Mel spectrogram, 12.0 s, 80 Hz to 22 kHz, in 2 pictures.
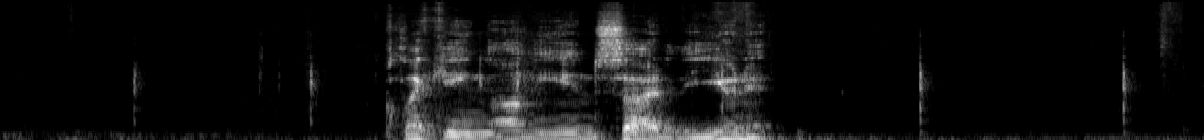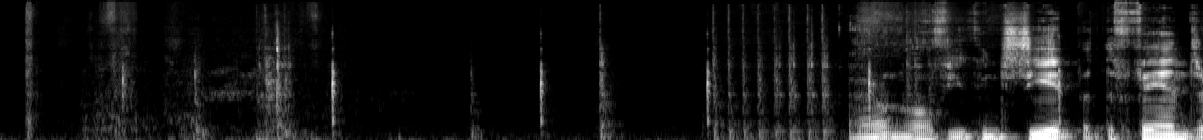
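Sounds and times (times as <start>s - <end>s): faint clicking inside amplifier: 0.3s - 2.8s, 3.9s - 4.9s, 5.5s - 11.6s.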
